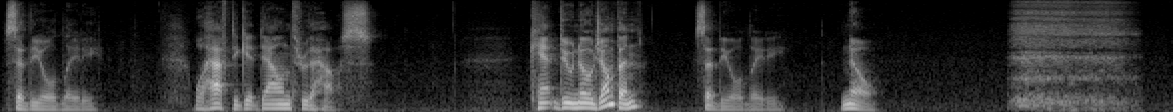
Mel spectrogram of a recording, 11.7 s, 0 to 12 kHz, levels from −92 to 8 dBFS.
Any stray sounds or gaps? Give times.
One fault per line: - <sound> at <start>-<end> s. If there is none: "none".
- sigh at 10.0-11.4 s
